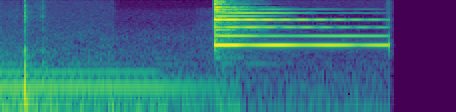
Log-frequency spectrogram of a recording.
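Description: Subscribe-button animation sound effects: a sharp mouse click, then about a second in a bright notification bell chime that rings for nearly a second and cuts off sharply. The tail of the closing guitar music fades out beneath the click.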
